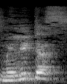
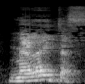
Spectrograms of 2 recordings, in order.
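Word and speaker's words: mellitus: হয় ডায়াবেটিস দুই প্রকার ডায়াবেটিস মেলিটাস আসল উচ্চারণ হচ্ছে ডায়াবেটিস মেলাইটাস আর ডায়াবেটিস ইনসিবিটাস দেখ ডায়াবেটিস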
